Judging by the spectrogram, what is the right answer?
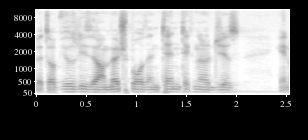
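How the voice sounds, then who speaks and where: Very deep and low in pitch, this man's voice has a dark, mellow tone and a French accent. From France. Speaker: business executive. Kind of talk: presentation. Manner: halting, many fillers.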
